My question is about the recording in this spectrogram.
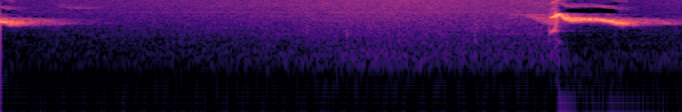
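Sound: thrush song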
